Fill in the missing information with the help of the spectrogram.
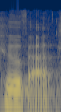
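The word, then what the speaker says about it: Whova: W and it looks like wove abut it's pronounced huva and on this app you can find our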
